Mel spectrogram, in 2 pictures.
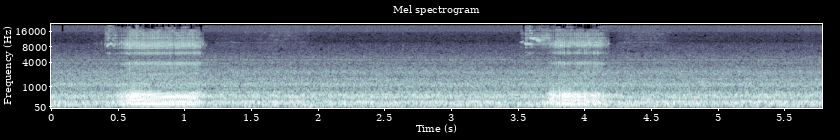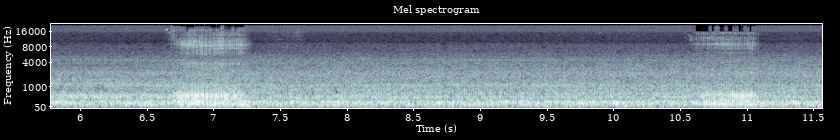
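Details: Sleeping Shar Pei puppy: four low, rumbling snores about three seconds apart (about 19 a minute) over steady background hiss; ordinary snoring.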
